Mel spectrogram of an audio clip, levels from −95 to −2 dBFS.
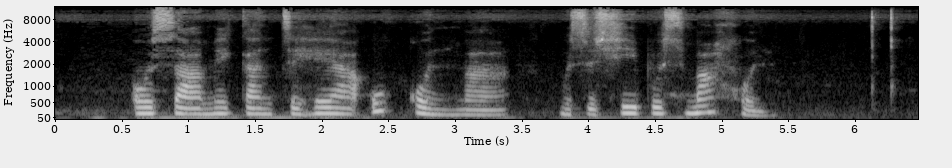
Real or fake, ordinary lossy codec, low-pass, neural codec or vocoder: real; Opus, 24 kbps; 10.8 kHz; none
